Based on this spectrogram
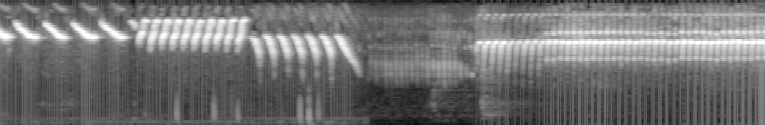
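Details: Bird song moving through several phrases: repeated downslurred whistles, a fast trill of high notes, a series of falling chirps, a brief soft pause, then a long rapid high trill.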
